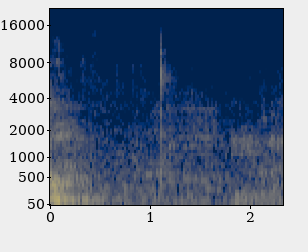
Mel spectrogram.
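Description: A man's voice trailing off, then a quiet pause with one faint, short click about a second in.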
